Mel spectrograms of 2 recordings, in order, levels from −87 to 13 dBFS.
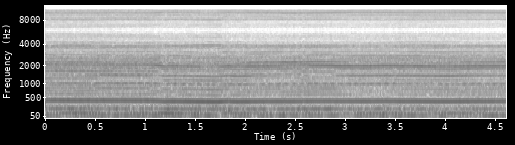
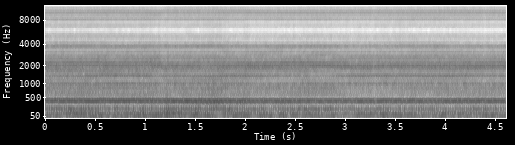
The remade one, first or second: second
